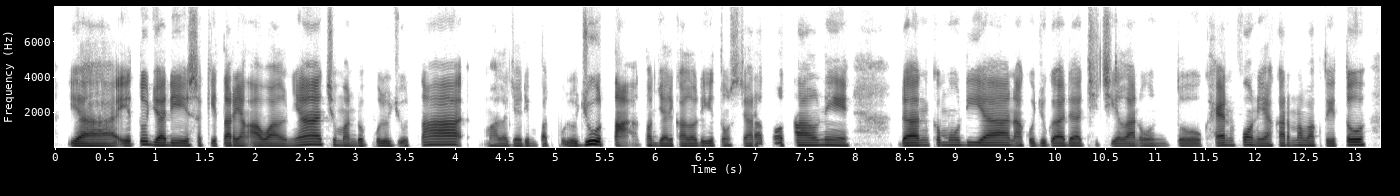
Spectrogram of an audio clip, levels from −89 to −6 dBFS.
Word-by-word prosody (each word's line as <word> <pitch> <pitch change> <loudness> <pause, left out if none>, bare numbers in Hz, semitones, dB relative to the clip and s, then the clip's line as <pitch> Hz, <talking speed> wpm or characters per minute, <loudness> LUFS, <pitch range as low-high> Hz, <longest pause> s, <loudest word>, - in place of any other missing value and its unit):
ya 115 -2 +3
itu 175 +8 +1
jadi 130 -4 +3
sekitar 125 -1 -1
yang 120 - 0
awalnya 120 +8 +2
cuma 125 -4 -5
Rp20.000.000 145 +8 0 0.2
malah 110 -1 -6
jadi 110 -1 -4
Rp40.000.000. 165 +10 +2
Atau 125 - -6
jadi 115 -2 -1
kalau 115 0 -2
dihitung 120 +1 -4
secara 115 -1 -6
total 140 +2 0
nih. 140 -4 +1 0.5
Dan 130 +1 +4
kemudian, 140 0 +1
aku 120 -2 -4
juga 125 0 0
ada 125 0 +1
cicilan 115 0 -4
untuk 110 -1 -5
handphone 130 0 0
ya, 115 - 0
karena 130 +2 -4
waktu 125 -2 -3
itu 155 +1 +5
125 Hz, 135 wpm, -23 LUFS, 115-140 Hz, 0.5 s, itu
